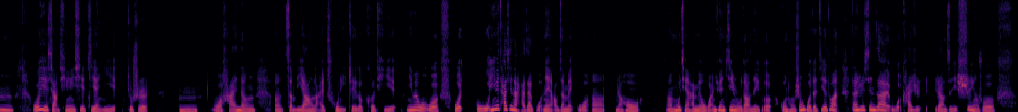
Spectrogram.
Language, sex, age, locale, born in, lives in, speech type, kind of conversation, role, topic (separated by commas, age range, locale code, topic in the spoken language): Chinese, female, 35-39, zh-CN, China, United States, conversation, advice, user, 如何让我的日常习惯更贴合我的身份认同？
